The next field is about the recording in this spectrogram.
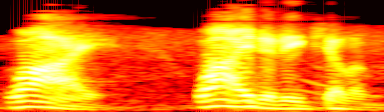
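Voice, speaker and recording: A man's voice: lowish voice, big pitch swings, unhurried, breathy edge, heavily acted. A man playing a blunt, skeptical, exasperated police lieutenant in an old-time radio detective drama. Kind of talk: 1940s-50s radio detective acting. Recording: muffled, noisy old radio recording.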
